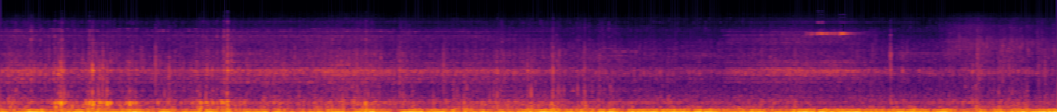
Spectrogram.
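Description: Mountain bike rolling along a dirt singletrack, heard from a camera on the rider or bike: a steady low rumble with scattered clicks and rattles as the tyres run over small stones and roots.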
